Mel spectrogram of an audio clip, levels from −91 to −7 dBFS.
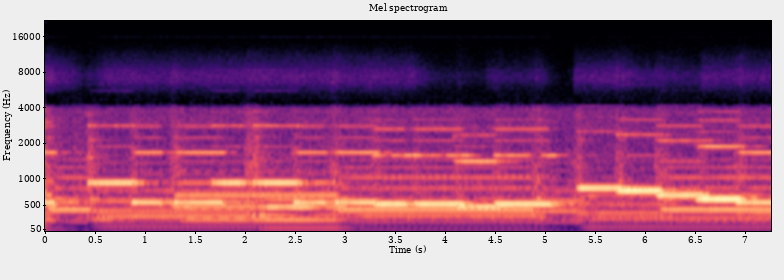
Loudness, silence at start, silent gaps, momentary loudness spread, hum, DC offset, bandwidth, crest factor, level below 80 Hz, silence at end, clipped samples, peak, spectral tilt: -15 LUFS; 0 s; none; 7 LU; none; under 0.1%; 8.8 kHz; 12 dB; -56 dBFS; 0 s; under 0.1%; -4 dBFS; -4.5 dB/octave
